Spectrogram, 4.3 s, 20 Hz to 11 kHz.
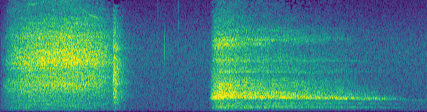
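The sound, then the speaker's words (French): A slow, deep breath during a guided relaxation exercise: a long, soft airy inhale, a brief pause, then a fuller, stronger exhale that gradually trails off, heard alone without talk. “vous pouvez prendre 2 ou 3 respirations amples et profondes en inspirant et en soufflant complètement, comme ceci.”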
